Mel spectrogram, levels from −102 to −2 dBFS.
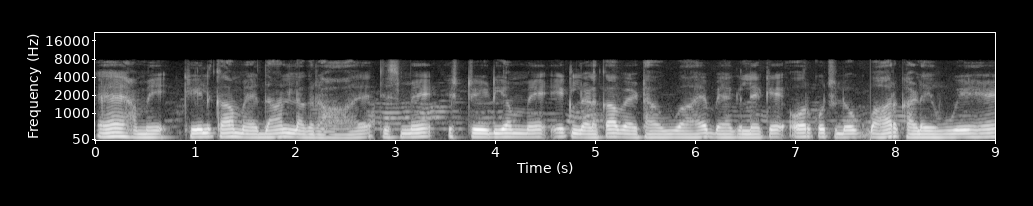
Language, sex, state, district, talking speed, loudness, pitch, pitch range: Hindi, male, Uttar Pradesh, Deoria, 165 wpm, -16 LUFS, 130 Hz, 120-135 Hz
